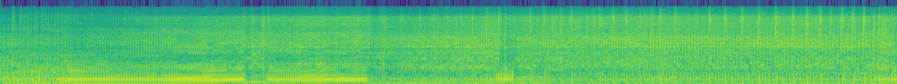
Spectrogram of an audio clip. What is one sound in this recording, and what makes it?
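A dirt bike engine revs loudly up and down.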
